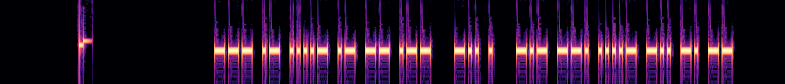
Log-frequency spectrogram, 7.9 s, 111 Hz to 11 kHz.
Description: Morse code, heard as a keyed tone, about 36 wpm, 700 Hz. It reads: OA4AMW DE KG4DNM
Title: USA Callsign DE Callsign 35wpm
